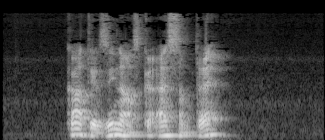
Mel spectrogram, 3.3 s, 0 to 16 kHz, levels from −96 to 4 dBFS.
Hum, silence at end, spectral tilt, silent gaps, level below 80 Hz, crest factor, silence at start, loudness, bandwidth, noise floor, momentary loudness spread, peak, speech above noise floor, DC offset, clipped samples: none; 1 s; -5.5 dB/octave; none; -52 dBFS; 16 dB; 0.7 s; -15 LUFS; 11.5 kHz; -59 dBFS; 4 LU; 0 dBFS; 45 dB; under 0.1%; under 0.1%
